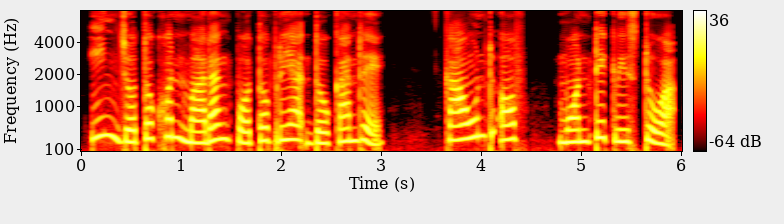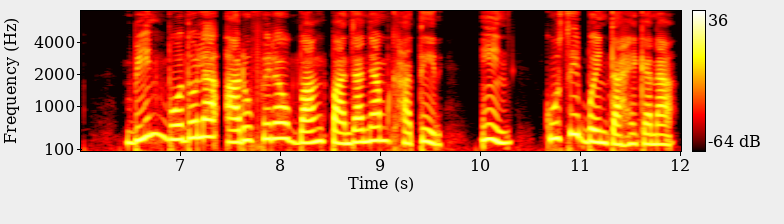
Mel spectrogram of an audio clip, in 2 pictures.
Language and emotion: Santali, sad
